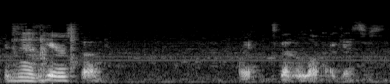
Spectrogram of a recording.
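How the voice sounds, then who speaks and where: A woman's voice: fairly low pitch, steady tone, unhurried. An older woman chatting at home about her crochet projects, rambling and easygoing, with a stuffed-up nose and a small cough. The sound is a bit dull, with a faint hum of the room behind her. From Florida. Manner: chatty, rambling, laughs at herself. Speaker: crochet vlogger. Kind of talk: casual chat to camera.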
